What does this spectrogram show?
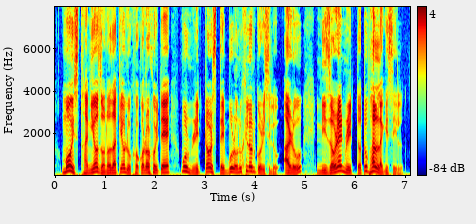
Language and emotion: Assamese, happy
